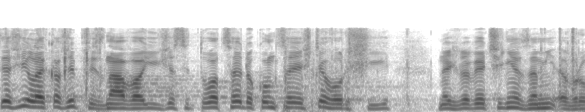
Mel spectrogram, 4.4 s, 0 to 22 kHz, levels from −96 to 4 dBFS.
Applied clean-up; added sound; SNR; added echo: none; Crumpling, crinkling; 20 dB; none.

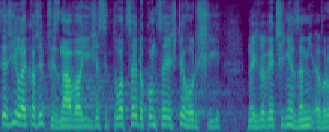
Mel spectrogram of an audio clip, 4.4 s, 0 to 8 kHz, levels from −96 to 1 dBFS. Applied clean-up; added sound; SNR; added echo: none; none; none; none.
